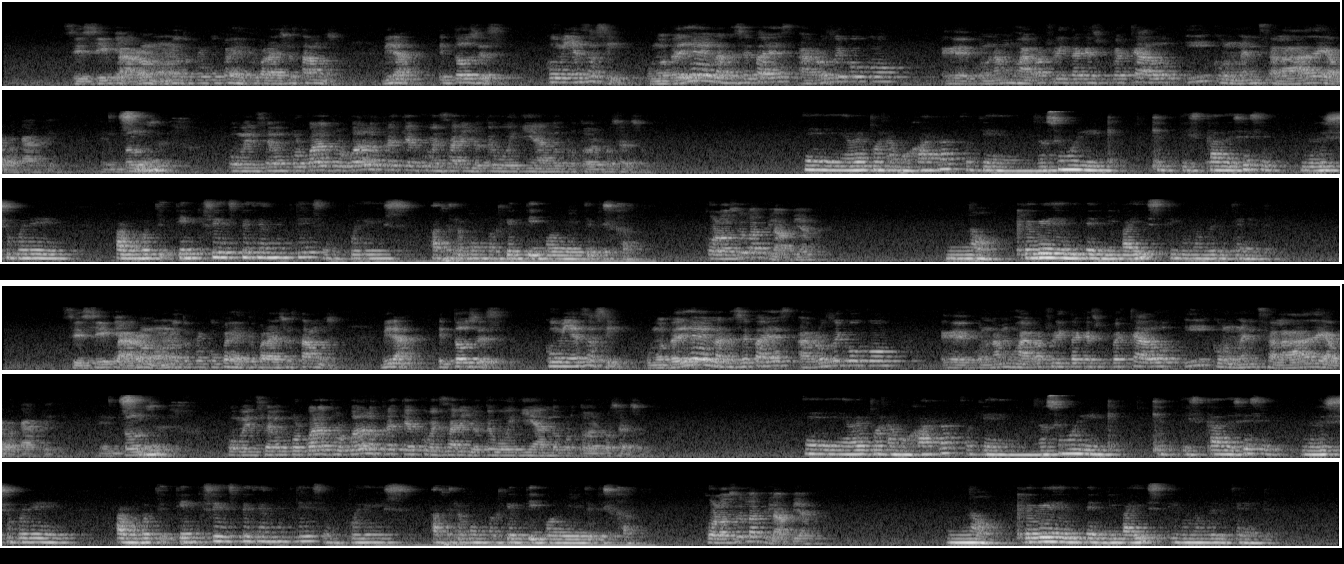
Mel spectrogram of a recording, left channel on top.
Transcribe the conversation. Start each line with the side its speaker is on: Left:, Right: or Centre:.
Right: Sí, sí, claro, no, no te preocupes, es que para eso estamos. Mira, entonces, comienza así. Como te dije, la receta es arroz de coco eh, con una mojarra frita que es un pescado y con una ensalada de aguacate. Entonces,
Left: Sí,
Right: comencemos por cuál, por cuál de los tres quieres comenzar y yo te voy guiando por todo el proceso.
Left: Eh, a ver, por la mojarra, porque no sé muy bien qué, qué pescado es ese. No sé si se puede, a lo mejor ti- tiene que ser especialmente ese, o puedes hacerlo con cualquier tipo de, de pescado.
Right: ¿Conoces la tilapia?
Left: No, creo que en, en mi país tiene un nombre diferente.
